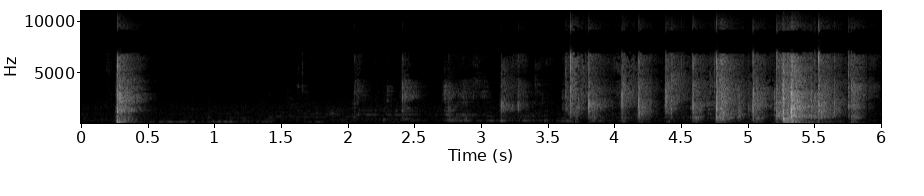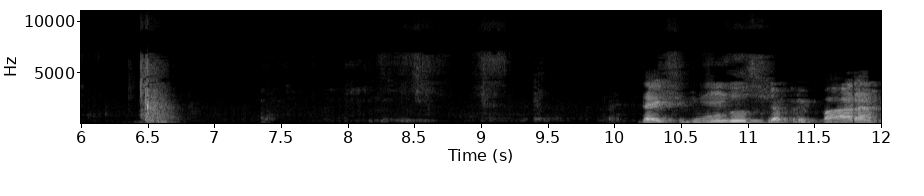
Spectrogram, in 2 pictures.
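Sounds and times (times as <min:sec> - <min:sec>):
plastic bottle crinkling: 0:02.0 - 0:06.6.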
